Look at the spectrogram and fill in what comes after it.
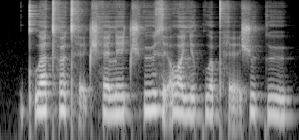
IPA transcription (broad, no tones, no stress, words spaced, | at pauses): kʷʼatʰœtʰɛ̰t͡ʃʰɛ le t͡ʃʰʉ zḛlˠɛlʲɛkʷa pʰɛ̰ʃʉ kʉ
